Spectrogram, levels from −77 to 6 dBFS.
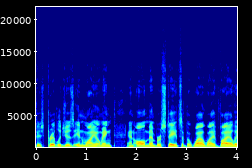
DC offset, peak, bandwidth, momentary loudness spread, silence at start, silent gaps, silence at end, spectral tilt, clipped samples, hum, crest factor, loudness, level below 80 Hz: under 0.1%; -10 dBFS; 13.5 kHz; 7 LU; 0 s; none; 0 s; -6 dB/octave; under 0.1%; none; 14 dB; -25 LUFS; -60 dBFS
